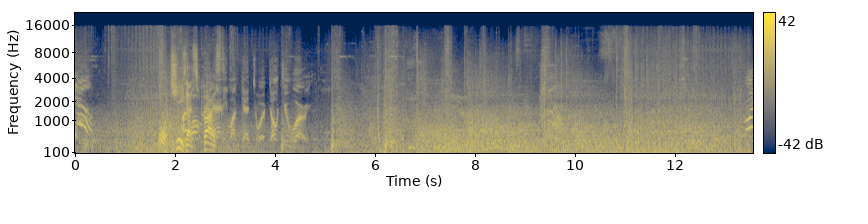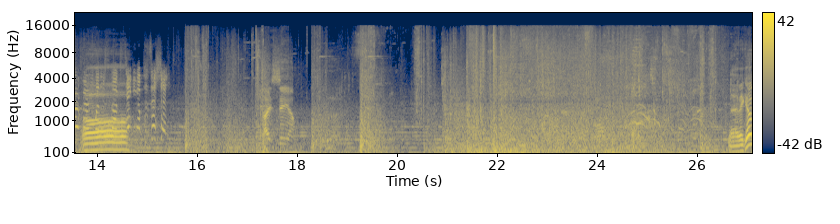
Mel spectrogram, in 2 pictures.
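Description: Gunfire crackles and energy weapons zap in short bursts.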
